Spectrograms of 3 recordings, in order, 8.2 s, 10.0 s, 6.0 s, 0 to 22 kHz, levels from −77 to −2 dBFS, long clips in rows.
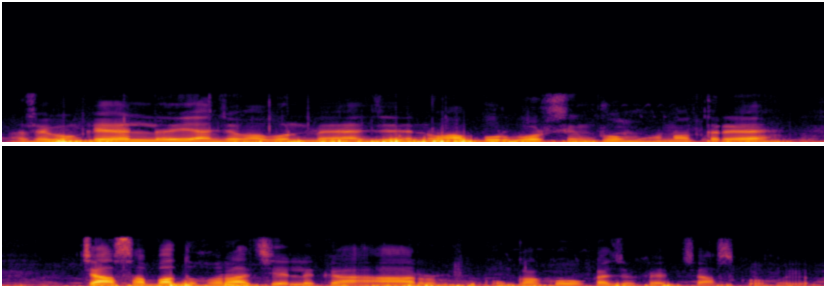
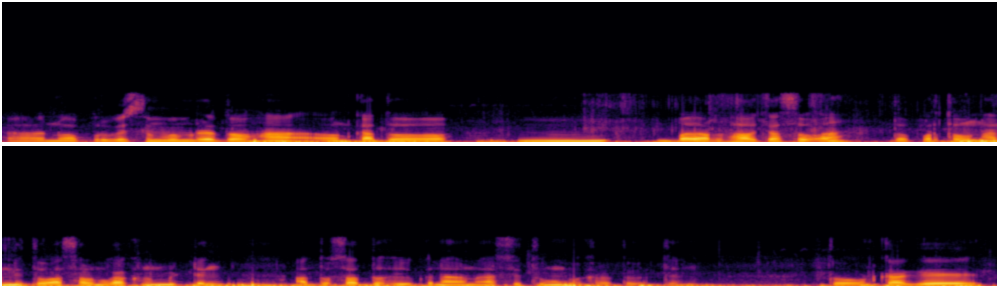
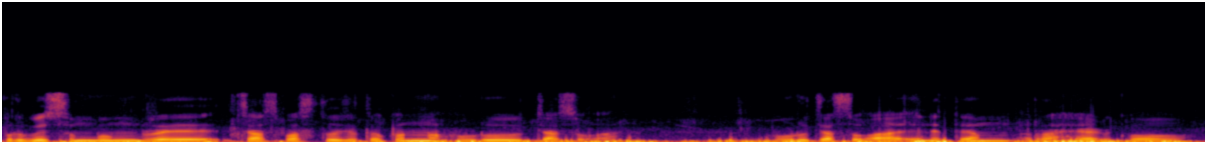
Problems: none marked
